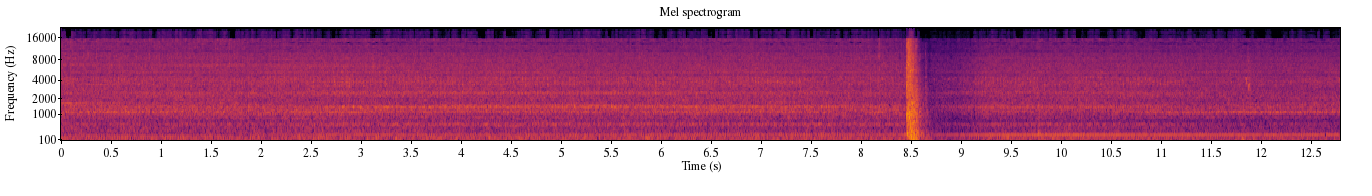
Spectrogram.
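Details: Ford F150 truck at idle: constant droning whir from front belt drive, caused by bad belt tensioner and a couple of pulleys; quiet after replacement.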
